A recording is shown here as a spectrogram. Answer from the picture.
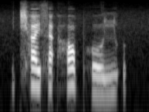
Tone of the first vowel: falling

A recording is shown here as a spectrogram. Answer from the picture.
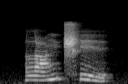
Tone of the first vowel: rising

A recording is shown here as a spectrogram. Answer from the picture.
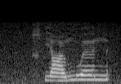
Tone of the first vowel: rising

